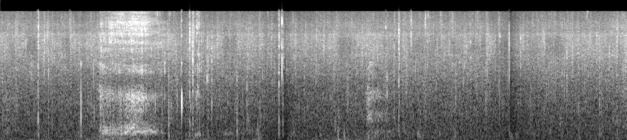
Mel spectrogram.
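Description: Heavy rain falling, with sharp individual drop ticks close to the microphone over a steady patter. About two seconds in there is a brief louder swell of noise.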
